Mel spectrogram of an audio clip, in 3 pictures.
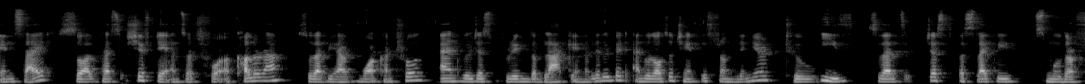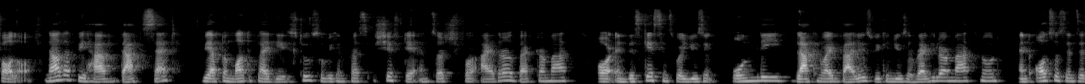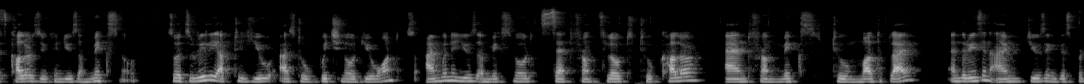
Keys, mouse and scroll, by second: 1.0 shift+a, 5.2 click, 7.0-8.6 drag, 10.8-11.3 drag, 11.7-12.2 scroll down 2, 12.7 click, 12.8 middle click, 13.9 middle click, 14.2 shift+a, 22.4 shift+a, 27.8 click, 28.2-28.9 drag, 29.3-30.7 drag, 31.0 scroll up 2, 31.7-32.5 drag.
